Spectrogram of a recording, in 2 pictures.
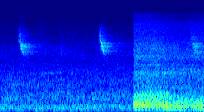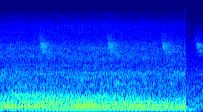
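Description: A bird calls over and over with short, high, falling chirps, about one or two a second. About a second and a half in, a loud rumbling noise starts suddenly and cuts off just as suddenly near the end.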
